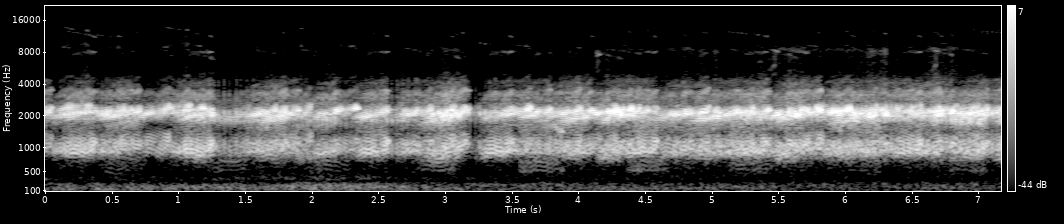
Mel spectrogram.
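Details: A frog chorus of overlapping, rapidly pulsed trilling croaks, mostly continuous with one brief dip near the middle, over a faint low hum.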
